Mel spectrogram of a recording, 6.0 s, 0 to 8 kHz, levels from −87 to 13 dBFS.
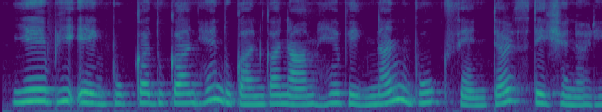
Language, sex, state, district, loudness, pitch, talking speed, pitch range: Hindi, female, Chhattisgarh, Raigarh, -33 LUFS, 255 Hz, 150 wpm, 230-275 Hz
